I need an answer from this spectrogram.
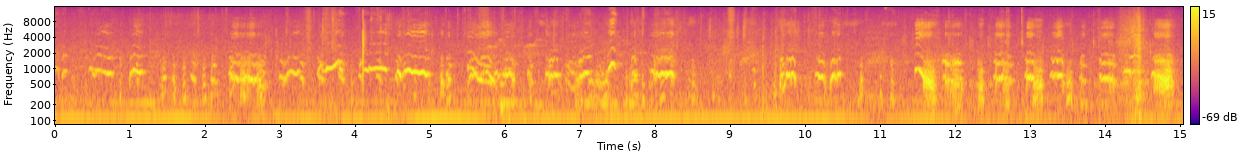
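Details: Three-week-old Standard Poodle puppies, first day outdoors and covered in leftover puppy gruel, whimper almost nonstop: high, wavering whines and sharp squeals overlapping in quick bursts, with a steady low hum behind them.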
